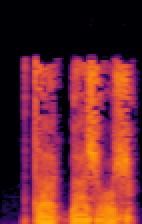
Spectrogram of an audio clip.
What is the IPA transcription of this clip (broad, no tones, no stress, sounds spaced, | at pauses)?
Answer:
t a ɡ͡b a ʒ ɔ ʒ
